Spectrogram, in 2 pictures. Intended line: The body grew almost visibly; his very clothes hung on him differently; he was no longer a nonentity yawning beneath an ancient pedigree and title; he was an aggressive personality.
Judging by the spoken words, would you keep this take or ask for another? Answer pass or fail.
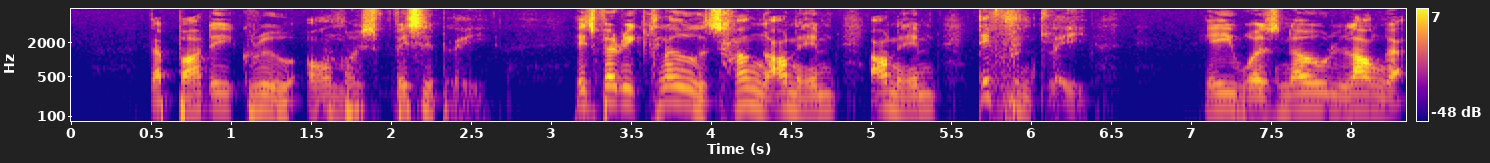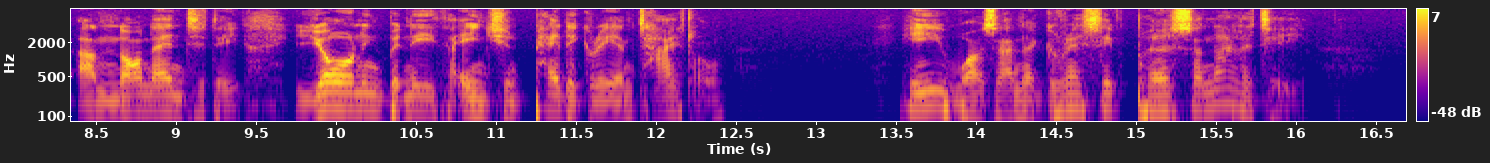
fail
